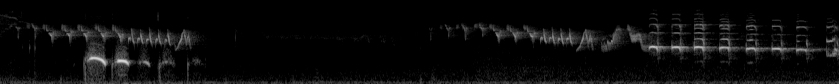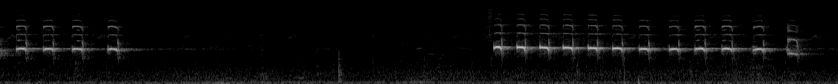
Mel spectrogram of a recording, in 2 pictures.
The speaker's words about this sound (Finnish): Sitten voitaisiin kuunnella harmaa päätikka, koska se on ainakin helppo oppia tuntemaan, jos, jos kuulee läheltä, niin oikein rauhassa ihmiset saa kuunnella. Ja helppo matkia viheltämällä.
